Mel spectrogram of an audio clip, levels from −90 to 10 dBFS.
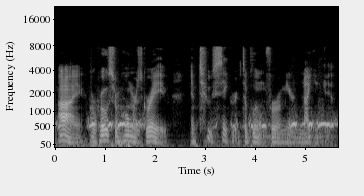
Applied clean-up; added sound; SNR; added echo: none; Bird; 3 dB; none.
